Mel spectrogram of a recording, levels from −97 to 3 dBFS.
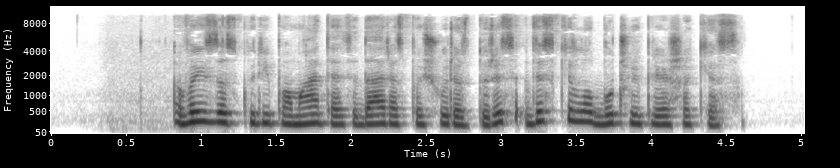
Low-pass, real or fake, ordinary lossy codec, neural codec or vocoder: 9.9 kHz; real; MP3, 64 kbps; none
